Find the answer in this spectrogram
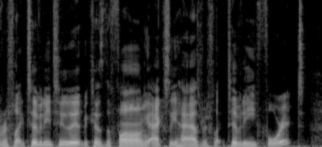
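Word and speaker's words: Phong: It's not Pong, it's Fong.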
